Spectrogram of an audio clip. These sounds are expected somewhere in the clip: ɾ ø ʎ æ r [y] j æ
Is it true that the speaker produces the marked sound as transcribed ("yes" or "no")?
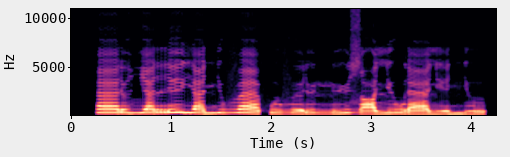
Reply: no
